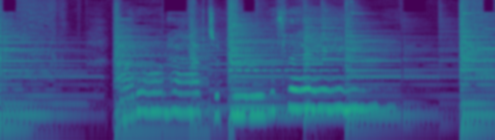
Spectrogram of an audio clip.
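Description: A woman sings a slow worship song to her own acoustic guitar. A strummed chord rings and fades in the first second or so, then her sung notes, with vibrato, carry on over the guitar, and a new strum comes in near the end.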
